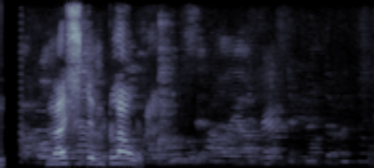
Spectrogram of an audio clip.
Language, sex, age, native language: Icelandic, male, 10, Icelandic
